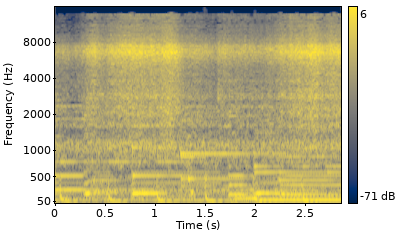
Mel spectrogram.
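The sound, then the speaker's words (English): Two plastic garbage bags crinkle and rustle continuously as they are picked up from the ground, a dry, scratchy crackling that holds at a steady, moderate level for about three seconds with no voices. “Picking up the garbage, i.e. two plastic bags on the ground.”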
